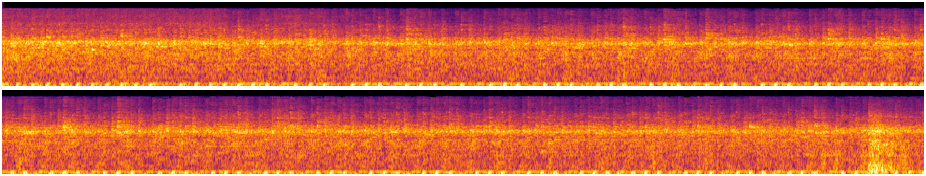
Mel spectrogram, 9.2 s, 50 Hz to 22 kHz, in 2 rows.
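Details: Cub Cadet 782 garden tractor with rebuilt 42-inch snowblower, started after sitting a couple days: steady even idle with low rapid putter, no knocks or misses; engine healthy.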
